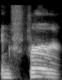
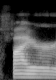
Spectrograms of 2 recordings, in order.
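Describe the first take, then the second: First: The word sounds like 'fur'. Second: The word sounds like 'fire'. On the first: This is how rural Wyoming people say it. "fur instead of fire" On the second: This is the usual way to say it. "instead of fire"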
